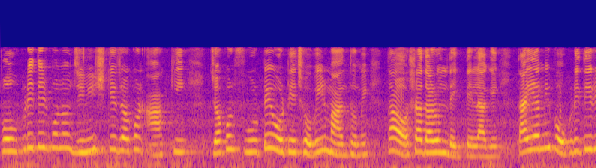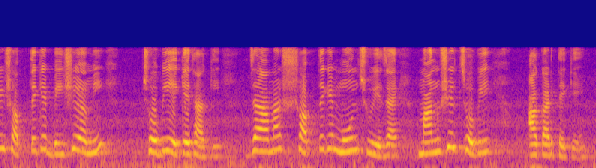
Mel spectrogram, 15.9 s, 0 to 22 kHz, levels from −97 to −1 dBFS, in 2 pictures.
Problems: background sounds at intervals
